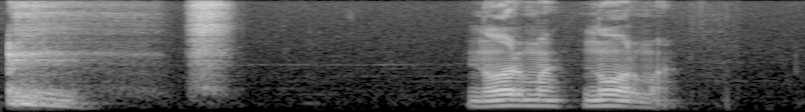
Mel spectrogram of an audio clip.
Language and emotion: Russian, neutral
